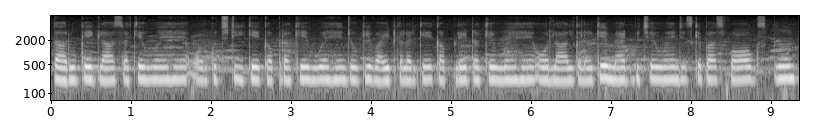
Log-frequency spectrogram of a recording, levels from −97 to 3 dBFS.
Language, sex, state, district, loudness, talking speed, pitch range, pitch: Hindi, female, Rajasthan, Jaipur, -15 LUFS, 230 wpm, 210-215 Hz, 215 Hz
